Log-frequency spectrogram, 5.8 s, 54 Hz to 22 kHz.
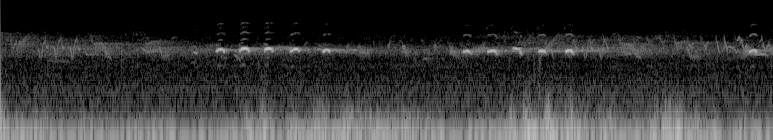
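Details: An osprey at its nest in Kurzeme, Latvia, on 9 April 2022, as the pair begins a new breeding season, gives short series of high, clear whistled cheeps, about five quick notes per burst, over a steady low wind rumble.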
